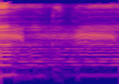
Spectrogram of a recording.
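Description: Crows caw in harsh, drawn-out calls that are fairly loud and heard alone, with a brief dip between them.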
